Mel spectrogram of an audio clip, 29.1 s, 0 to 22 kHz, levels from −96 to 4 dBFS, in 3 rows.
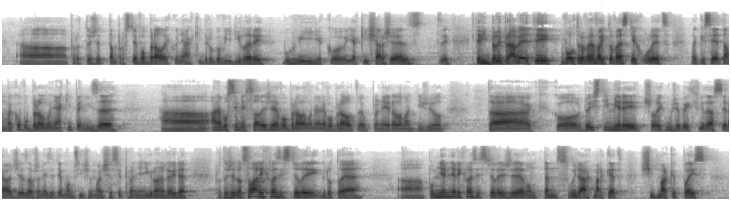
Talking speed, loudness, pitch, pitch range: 190 wpm, -18 LUFS, 130 Hz, 125-140 Hz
